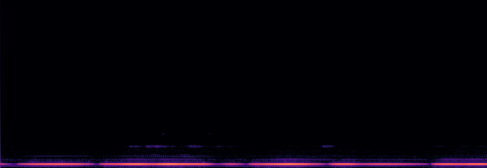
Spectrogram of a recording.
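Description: Quartz crystal singing bowl played with a mallet, ringing one steady pure tone with a fainter lower tone beneath it; the sound swells and fades in waves about every second and a half.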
